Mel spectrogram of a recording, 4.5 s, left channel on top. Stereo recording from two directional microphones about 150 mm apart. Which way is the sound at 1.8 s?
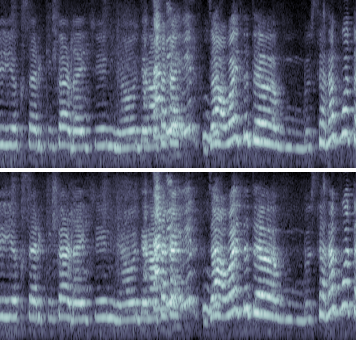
Centre (ahead or behind).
